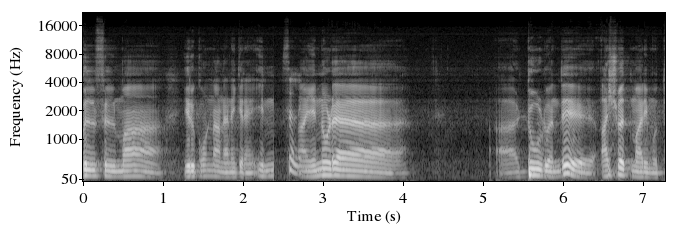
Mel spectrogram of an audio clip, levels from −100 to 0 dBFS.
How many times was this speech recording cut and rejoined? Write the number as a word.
one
